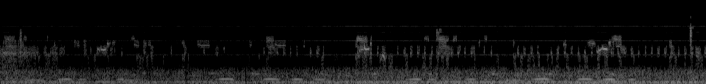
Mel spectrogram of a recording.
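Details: In the Sabi Sand near Kruger Park, South Africa, at sunrise on 25 December, distant southern ground hornbills give deep, soft booming notes in short repeated groups, under an idling engine hum and chatter of smaller dawn birds.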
